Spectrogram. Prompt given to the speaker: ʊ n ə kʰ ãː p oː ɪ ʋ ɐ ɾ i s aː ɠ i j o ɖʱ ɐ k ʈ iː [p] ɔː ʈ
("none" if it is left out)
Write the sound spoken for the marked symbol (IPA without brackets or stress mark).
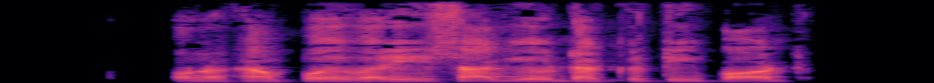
p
